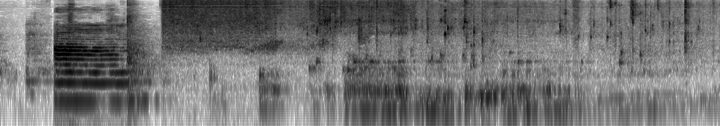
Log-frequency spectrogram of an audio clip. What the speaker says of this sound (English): So anyway, I'm going to wash my face.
